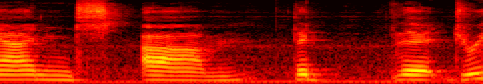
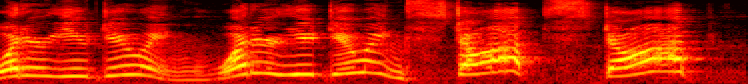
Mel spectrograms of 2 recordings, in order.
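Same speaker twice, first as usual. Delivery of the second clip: mock frantic, very high, rising scream; 13 semitones higher, 6 dB louder than usual. Retelling a near crash, screaming at the driver: imitating someone screaming. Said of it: "I was screaming at him".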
